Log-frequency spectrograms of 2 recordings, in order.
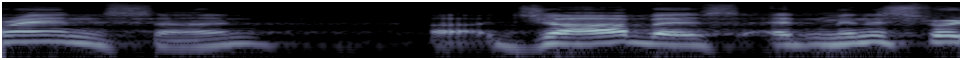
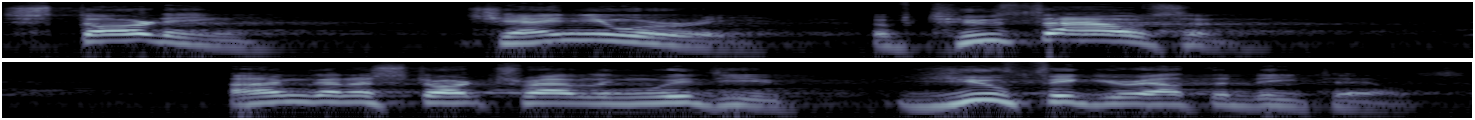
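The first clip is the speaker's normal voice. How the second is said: imitated stern voice. Retelling a wife's words when she insisted on traveling along: imitating a stern voice. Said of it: "with sternness in her voice".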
